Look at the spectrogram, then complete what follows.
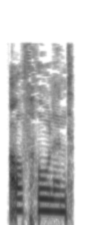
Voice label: "aufholend", German; adjectives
